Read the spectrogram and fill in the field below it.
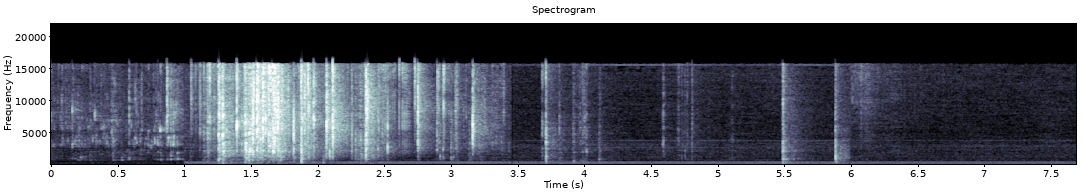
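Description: A plastic lid snaps open.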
